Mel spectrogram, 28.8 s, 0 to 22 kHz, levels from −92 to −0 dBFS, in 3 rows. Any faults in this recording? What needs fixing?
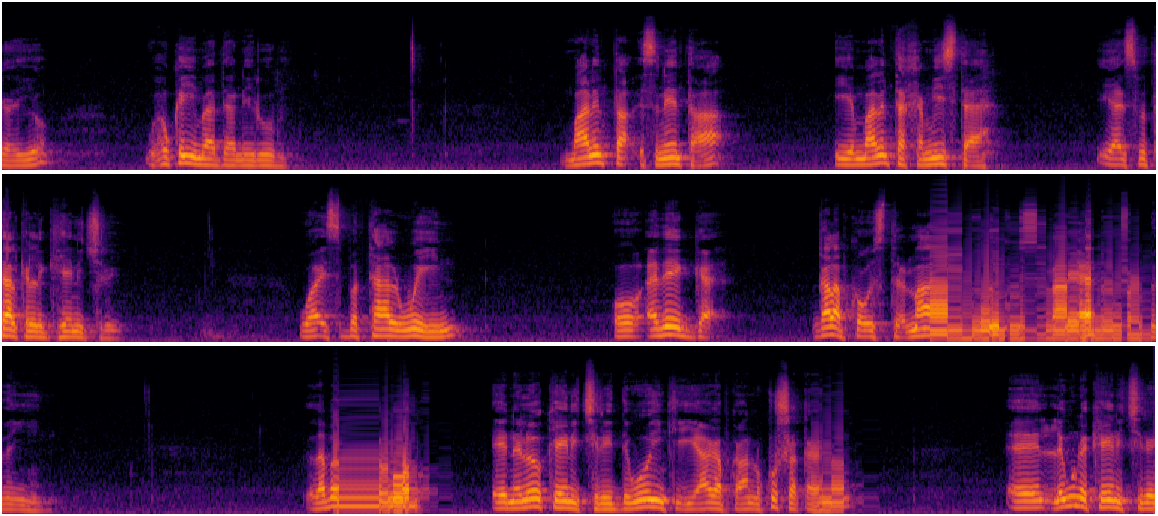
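Robotic sound from repeated short buffers occurs at 17.36–19.20 s, 22.00–22.99 s and 25.99–26.54 s, where the sound turns into a rigid, metallic 100 Hz buzz. The likely cause is a short segment of about 10 ms being replayed while new audio fails to arrive. The repeats replace most of the first and last stretches and essentially all of the middle one. To prevent it, enlarge the playback buffer or remove the upstream stall so fresh audio arrives on time.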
